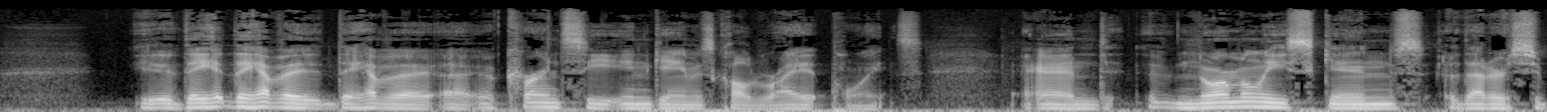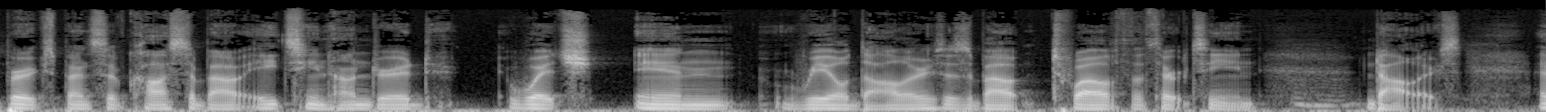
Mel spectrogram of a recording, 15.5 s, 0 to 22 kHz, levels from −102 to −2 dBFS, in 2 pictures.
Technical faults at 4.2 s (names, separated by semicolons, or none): none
